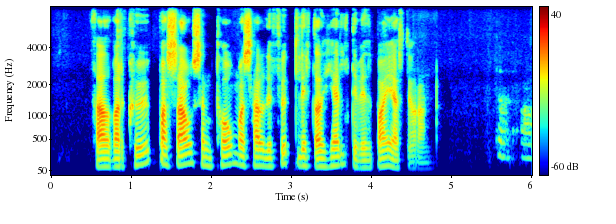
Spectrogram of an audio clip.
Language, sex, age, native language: Icelandic, male, 40-49, Icelandic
